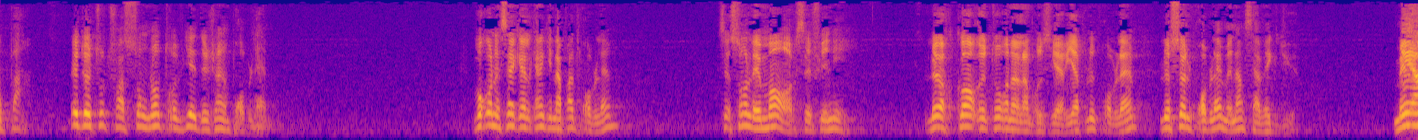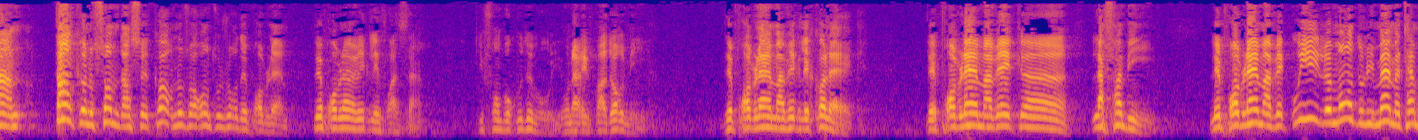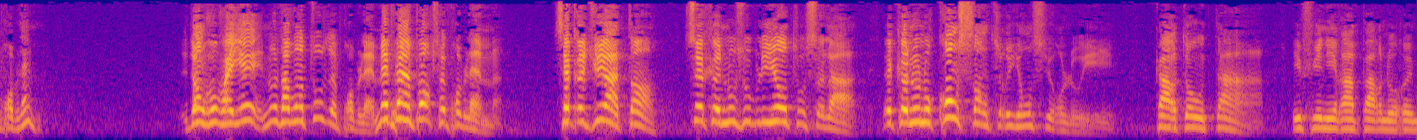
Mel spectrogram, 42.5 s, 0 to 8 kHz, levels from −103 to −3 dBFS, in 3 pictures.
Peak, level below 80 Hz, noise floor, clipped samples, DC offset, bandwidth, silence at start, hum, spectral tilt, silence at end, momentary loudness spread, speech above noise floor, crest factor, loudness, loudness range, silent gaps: -2 dBFS; -76 dBFS; -65 dBFS; under 0.1%; under 0.1%; 8 kHz; 0 s; none; -3 dB/octave; 0 s; 18 LU; 41 dB; 22 dB; -23 LUFS; 11 LU; none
